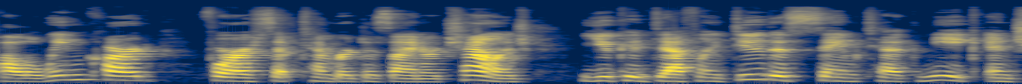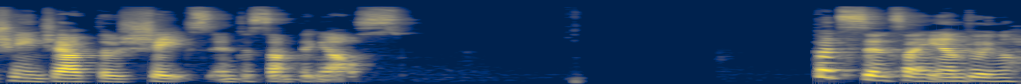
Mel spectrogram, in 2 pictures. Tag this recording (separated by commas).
Speech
